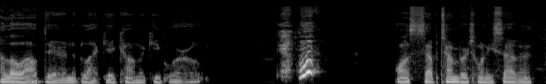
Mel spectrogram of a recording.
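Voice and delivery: very low, seductive come-hither voice, dropped right down. Asking listeners for birthday gifts, putting on a sexy Pedro Pascal voice. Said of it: "my sexy voice".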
